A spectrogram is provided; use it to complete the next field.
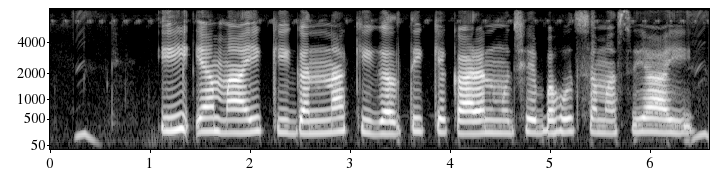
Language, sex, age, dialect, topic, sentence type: Magahi, female, 18-24, Central/Standard, banking, statement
